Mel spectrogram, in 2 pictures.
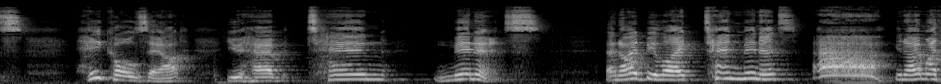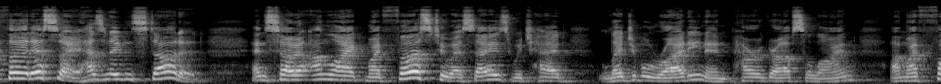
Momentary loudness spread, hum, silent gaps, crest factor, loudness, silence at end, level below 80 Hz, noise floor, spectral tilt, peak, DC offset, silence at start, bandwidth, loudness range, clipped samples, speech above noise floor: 12 LU; none; none; 18 dB; -19 LUFS; 0 s; -58 dBFS; -57 dBFS; -2.5 dB/octave; -2 dBFS; under 0.1%; 0 s; 16 kHz; 5 LU; under 0.1%; 38 dB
